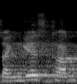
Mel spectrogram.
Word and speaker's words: Genghis Khan: They belong from the Genghis Khan और इसको हम हिंदी में बहुत बार प्रोनाउंसिएशन चंगेज खान भी बोलते हैं। तो one side they belong from the Janice खान और mother side they belong from the Taimur.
